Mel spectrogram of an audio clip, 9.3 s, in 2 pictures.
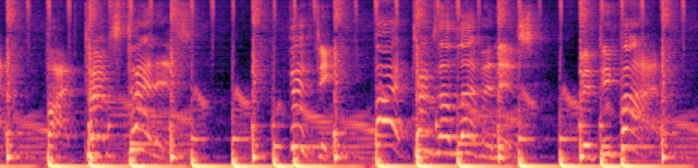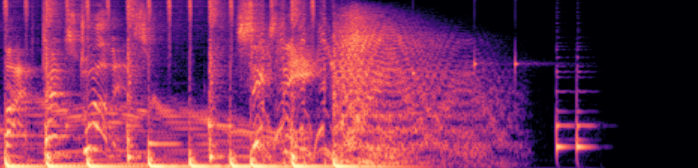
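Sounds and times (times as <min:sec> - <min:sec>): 
rapping over a beat: 0:00.0 - 0:07.1.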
